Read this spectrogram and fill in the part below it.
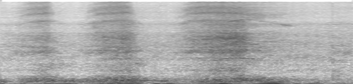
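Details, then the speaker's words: Car audio preamp returned after about three years, customer reporting whine following engine revs; engine revved with power on and no music: low rising and falling rumble, no whine through tweeter or midrange; normal audio. "มาดูดี้ทวิตเตอร์นะไม่มีนิดไม่มีแม้แต่นิดเดียวเลยนะครับเสียงหวีดนะฮะ"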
